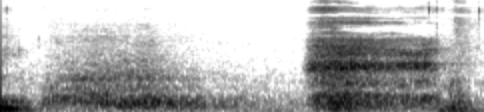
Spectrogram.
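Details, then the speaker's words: Sleeping pet dog snoring indoors, a low rumbling intake then a louder breathy snorting exhale; owner notes the snoring gets louder the louder they talk. "vous avez vu plus je parle fort plus il ronfle fort c'est fou il comprend"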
